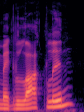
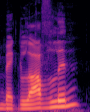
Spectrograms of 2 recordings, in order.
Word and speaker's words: McLaughlin: what we found out in australia they are they are pronouncing his name mclaughlin but of course the normal english way would be mclaughlin so maybe there's an australian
